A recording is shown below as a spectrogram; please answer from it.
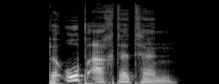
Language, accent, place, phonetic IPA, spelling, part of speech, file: German, Germany, Berlin, [bəˈʔoːbaxtətn̩], beobachteten, adjective / verb, De-beobachteten.ogg
- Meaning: inflection of beobachten: 1. first/third-person plural preterite 2. first/third-person plural subjunctive II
